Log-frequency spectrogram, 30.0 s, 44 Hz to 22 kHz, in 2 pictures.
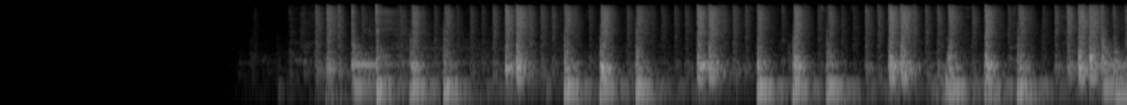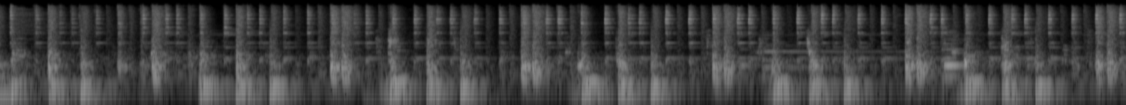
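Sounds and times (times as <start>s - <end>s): snare and bass drum hits: 4.3s - 18.9s
live band playing: 4.4s - 30.0s.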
